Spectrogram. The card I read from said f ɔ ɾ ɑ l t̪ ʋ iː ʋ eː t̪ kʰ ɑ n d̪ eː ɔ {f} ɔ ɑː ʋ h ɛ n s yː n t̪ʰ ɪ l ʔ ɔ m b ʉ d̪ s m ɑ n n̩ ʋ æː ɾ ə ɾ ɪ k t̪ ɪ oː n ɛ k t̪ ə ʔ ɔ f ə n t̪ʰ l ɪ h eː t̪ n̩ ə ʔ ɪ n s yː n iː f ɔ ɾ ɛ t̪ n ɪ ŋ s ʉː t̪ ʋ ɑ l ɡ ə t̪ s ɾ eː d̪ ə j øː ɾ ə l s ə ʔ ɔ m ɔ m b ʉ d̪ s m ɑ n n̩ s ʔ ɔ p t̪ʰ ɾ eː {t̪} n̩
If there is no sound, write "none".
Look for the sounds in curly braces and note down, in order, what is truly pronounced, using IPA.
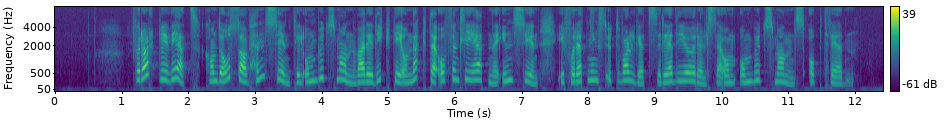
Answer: s, d̪

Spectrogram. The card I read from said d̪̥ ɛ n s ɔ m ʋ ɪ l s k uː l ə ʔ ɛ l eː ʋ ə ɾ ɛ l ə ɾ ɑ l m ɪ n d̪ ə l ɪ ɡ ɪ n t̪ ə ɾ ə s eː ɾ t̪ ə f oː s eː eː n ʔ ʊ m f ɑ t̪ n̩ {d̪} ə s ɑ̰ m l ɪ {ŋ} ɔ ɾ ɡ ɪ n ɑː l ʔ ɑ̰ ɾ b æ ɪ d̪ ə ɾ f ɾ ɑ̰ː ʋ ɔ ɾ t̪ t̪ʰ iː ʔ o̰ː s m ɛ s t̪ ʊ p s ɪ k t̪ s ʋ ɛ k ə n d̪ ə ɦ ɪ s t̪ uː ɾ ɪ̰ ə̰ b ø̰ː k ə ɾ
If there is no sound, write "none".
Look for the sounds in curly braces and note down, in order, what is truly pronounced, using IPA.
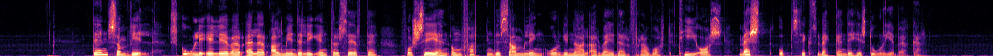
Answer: d̪, ŋ

